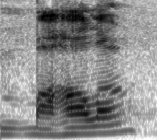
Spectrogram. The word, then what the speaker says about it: Mahalo: Hawaii reference Mahala you mean Mahala M you Mahalo come again Mahal okay you said it right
